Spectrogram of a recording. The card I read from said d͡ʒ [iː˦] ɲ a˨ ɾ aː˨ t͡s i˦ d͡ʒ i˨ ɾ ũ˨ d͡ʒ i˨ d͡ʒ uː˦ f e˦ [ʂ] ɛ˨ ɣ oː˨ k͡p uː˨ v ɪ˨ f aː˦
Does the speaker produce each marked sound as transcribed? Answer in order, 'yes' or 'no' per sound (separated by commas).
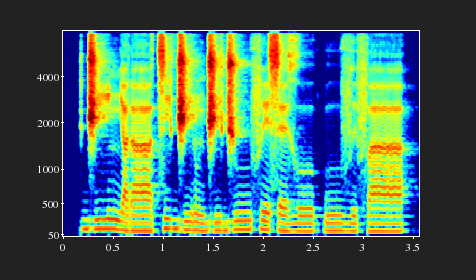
yes, no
